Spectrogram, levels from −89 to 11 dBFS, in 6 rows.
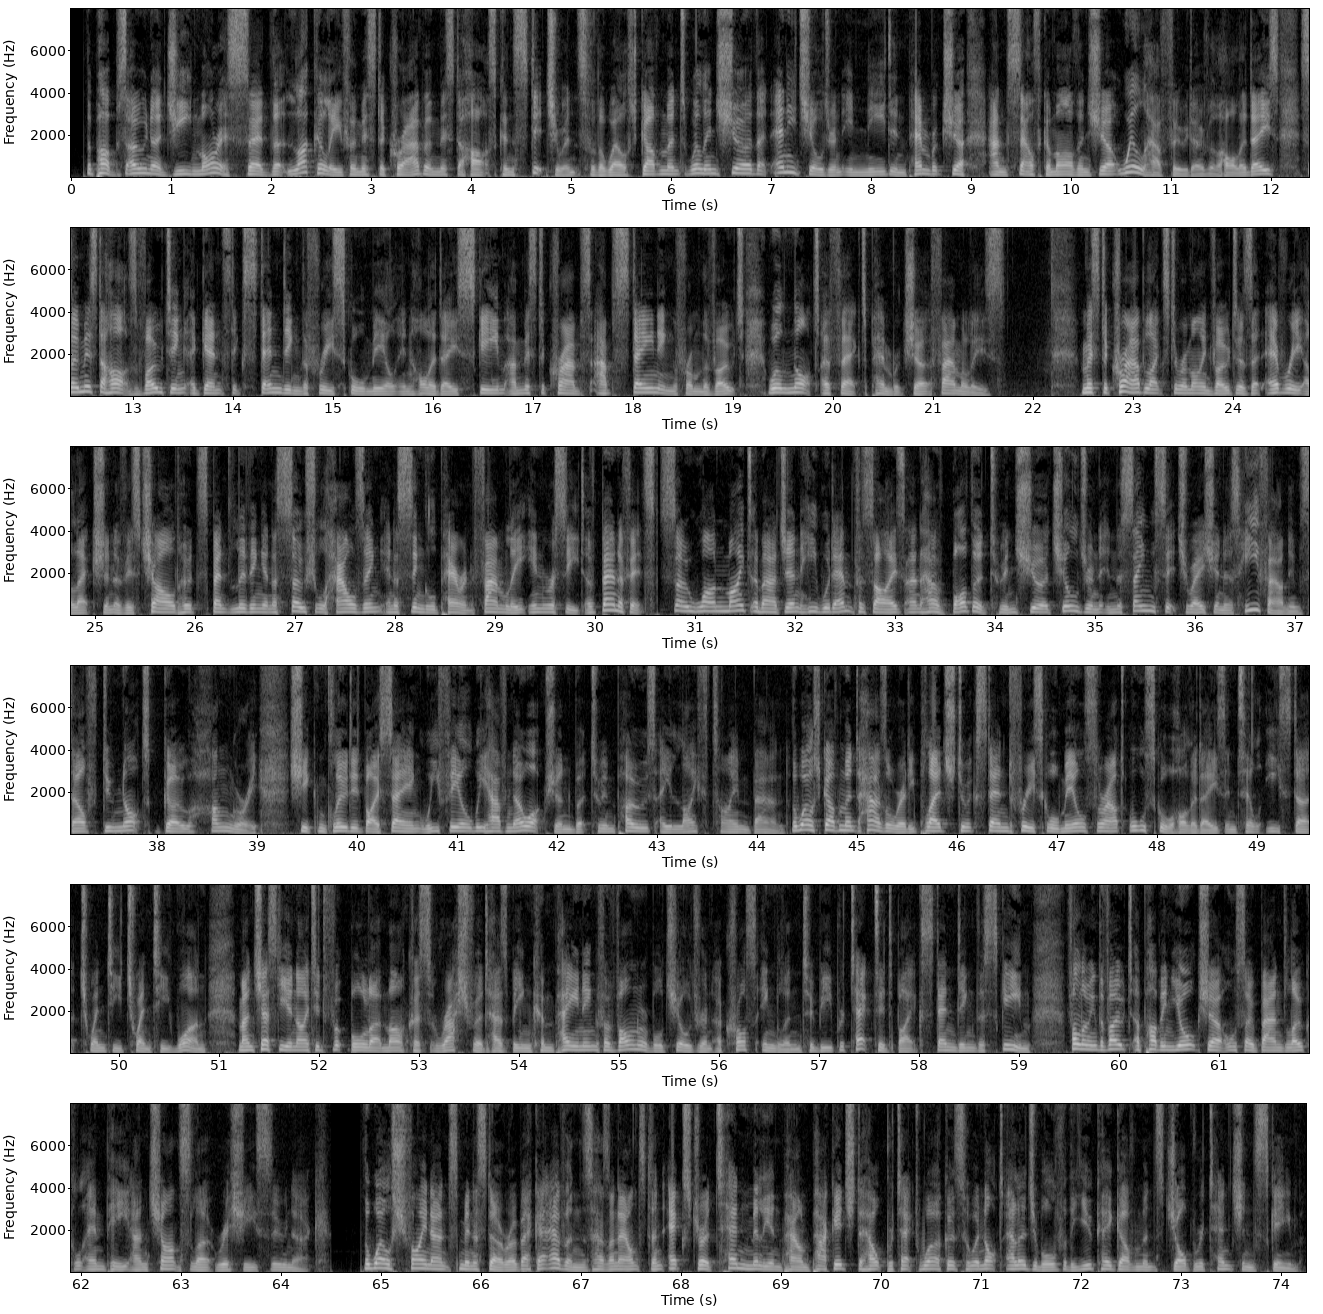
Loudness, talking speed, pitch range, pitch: -24 LUFS, 170 wpm, 135-180 Hz, 155 Hz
